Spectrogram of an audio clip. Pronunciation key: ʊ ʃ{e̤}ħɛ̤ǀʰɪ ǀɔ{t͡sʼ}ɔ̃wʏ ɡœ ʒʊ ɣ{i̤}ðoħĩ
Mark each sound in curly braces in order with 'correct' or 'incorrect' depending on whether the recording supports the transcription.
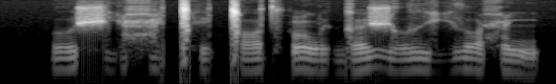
incorrect: i̤, correct, correct

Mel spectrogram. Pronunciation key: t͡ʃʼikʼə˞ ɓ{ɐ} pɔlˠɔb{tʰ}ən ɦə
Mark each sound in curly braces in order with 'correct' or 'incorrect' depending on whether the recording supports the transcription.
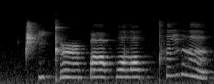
incorrect: ɑ, correct

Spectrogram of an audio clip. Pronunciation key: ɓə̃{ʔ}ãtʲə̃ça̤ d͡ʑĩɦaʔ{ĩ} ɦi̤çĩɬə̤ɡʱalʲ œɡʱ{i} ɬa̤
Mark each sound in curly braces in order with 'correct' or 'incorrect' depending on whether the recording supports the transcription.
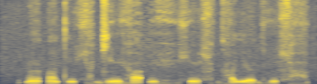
correct, correct, incorrect: ĩ

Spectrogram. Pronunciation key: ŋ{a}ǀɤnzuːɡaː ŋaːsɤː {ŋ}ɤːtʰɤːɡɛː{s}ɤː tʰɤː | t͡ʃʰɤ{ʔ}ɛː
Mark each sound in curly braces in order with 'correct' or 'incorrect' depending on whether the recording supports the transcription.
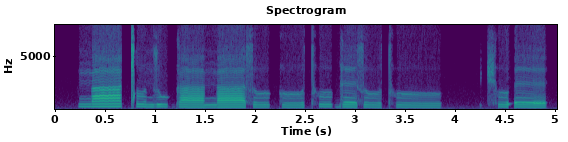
incorrect: aː, incorrect: k, correct, correct

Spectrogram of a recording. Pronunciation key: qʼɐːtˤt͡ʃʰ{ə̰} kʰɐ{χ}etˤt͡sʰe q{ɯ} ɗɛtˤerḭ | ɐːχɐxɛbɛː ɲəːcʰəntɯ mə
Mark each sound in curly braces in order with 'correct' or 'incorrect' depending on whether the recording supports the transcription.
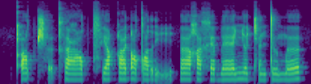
correct, incorrect: ʕ, correct

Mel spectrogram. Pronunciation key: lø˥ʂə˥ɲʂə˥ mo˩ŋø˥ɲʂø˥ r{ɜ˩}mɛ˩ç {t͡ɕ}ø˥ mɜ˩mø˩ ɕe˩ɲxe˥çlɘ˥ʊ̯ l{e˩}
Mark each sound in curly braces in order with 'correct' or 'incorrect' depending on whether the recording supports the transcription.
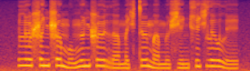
correct, incorrect: t, correct

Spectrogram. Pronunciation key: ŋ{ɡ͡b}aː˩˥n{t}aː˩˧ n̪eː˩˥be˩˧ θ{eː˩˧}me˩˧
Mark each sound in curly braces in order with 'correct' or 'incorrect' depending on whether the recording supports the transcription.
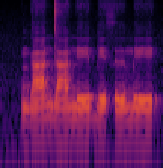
incorrect: ɡ, incorrect: d, incorrect: ɘː˩˧

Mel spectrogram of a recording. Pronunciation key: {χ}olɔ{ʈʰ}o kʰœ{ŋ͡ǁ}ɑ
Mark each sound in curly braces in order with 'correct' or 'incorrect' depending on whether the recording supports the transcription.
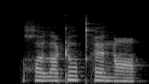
correct, incorrect: ʈ, incorrect: ŋ

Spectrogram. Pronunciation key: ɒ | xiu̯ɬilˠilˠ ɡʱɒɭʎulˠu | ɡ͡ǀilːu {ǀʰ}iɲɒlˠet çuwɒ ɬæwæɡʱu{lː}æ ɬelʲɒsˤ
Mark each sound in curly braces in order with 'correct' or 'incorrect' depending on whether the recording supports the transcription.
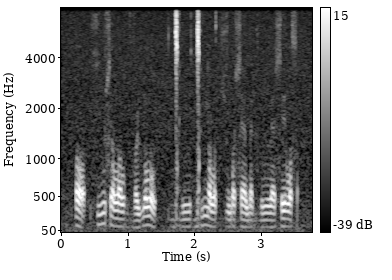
incorrect: ɡ͡ǀ, correct

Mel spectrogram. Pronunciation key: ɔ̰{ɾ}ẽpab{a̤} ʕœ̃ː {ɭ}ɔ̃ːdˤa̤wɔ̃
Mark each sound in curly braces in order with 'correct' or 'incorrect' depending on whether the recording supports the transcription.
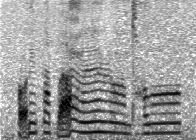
correct, incorrect: a̰, correct

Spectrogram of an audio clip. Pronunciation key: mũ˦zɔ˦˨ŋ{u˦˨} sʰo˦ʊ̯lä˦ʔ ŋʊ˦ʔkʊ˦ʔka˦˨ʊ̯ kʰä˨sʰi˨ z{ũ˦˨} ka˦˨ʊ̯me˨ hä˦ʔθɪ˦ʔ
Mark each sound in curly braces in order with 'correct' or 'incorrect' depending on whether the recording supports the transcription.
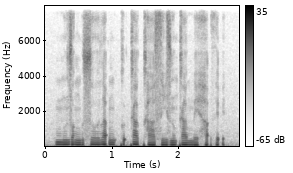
correct, correct

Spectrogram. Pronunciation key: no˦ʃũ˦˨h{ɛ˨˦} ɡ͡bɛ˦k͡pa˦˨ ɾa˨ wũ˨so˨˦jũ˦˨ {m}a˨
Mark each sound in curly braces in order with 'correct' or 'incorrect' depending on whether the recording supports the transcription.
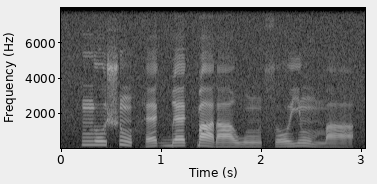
correct, correct

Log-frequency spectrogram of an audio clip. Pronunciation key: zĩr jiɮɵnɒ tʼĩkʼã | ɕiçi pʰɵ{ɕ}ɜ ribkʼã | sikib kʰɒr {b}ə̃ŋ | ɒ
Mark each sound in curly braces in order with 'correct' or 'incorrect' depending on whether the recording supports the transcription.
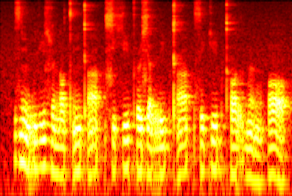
correct, correct

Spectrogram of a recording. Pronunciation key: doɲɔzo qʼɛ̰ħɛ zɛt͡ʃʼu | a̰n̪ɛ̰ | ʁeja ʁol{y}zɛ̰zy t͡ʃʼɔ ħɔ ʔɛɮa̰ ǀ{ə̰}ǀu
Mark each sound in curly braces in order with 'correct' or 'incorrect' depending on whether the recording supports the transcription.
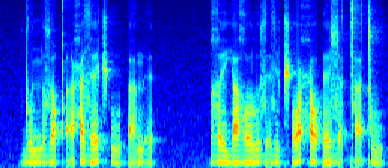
incorrect: u, incorrect: a̰

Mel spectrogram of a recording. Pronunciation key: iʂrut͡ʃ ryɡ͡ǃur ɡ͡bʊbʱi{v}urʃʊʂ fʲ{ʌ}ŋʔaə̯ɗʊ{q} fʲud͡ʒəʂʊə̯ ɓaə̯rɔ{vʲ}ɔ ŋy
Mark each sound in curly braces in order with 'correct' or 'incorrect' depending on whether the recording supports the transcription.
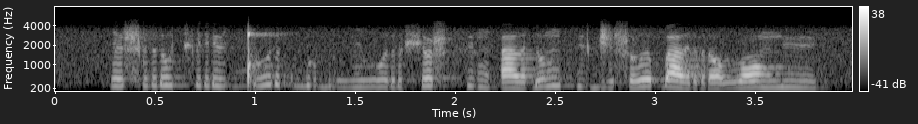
correct, incorrect: ɔ, incorrect: ŋ, incorrect: v

